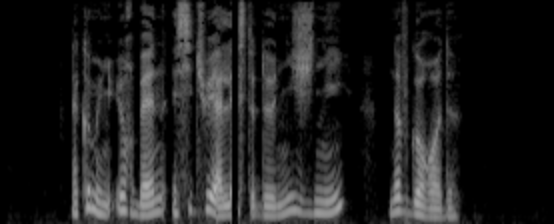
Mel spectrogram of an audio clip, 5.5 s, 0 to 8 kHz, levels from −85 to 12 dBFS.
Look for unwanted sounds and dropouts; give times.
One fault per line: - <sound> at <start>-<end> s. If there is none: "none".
- dropout at 2.3-2.4 s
